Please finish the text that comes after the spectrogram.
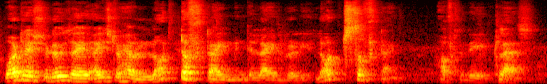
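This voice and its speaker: A man from Karnataka with a South Indian accent and Telugu as his first language, rambling to viewers about his own life in a halting way with repeated phrases. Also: mid-range voice, sing-song. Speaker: translator and former film actor. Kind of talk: rambling autobiographical talk to viewers. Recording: roomy, distant mic, faint background noise.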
